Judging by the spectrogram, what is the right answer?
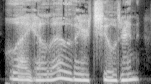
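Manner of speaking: loud, menacing, barely human growl. Narrator voicing a masked woman at the door speaking to children: menacing growl. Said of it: "she growled in a menacing voice that barely sounded human".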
